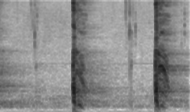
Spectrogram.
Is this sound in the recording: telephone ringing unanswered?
no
